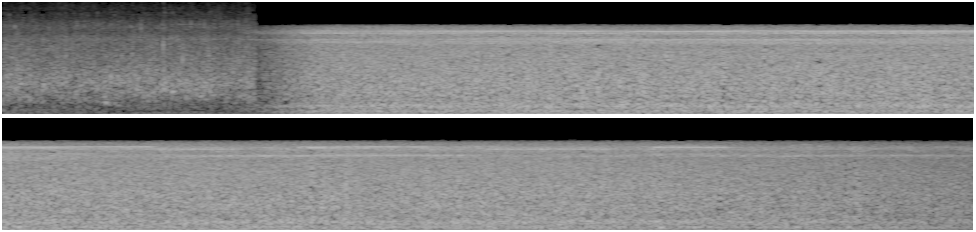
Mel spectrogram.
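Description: Nighttime rainforest ambience: a steady, even hiss with thin, high insect calls held on top. It starts abruptly about two seconds in, after a faint quieter stretch, and fades toward the end.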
